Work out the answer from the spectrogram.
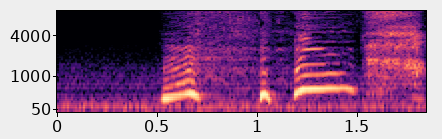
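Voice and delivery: high, bright burst of laughter; a delighted high laugh; amused laugh. Acted. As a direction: laugh at your own joke. Amused by her own quip.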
